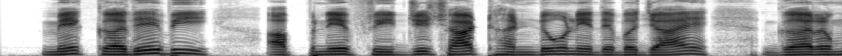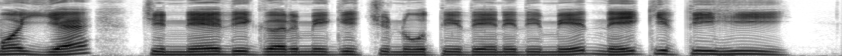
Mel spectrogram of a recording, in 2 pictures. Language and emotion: Dogri, surprised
